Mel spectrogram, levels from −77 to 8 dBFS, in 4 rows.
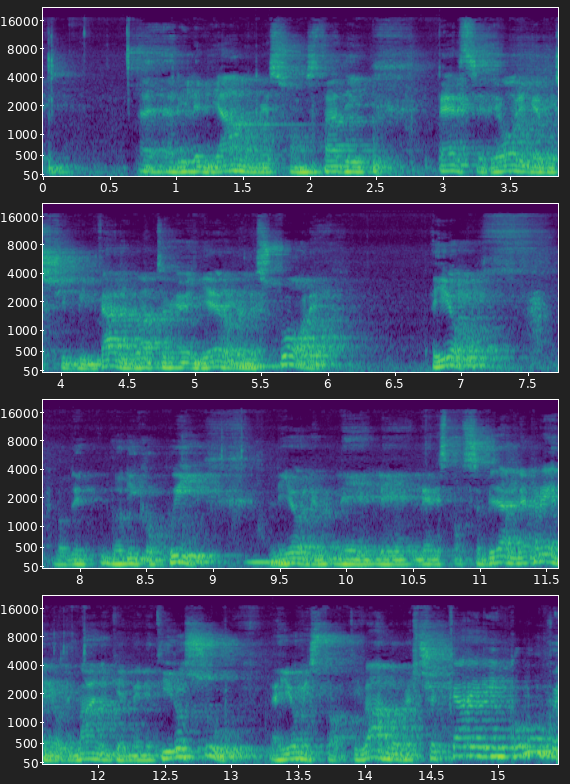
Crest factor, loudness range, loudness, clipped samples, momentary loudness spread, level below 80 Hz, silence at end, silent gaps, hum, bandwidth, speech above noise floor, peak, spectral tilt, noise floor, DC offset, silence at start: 14 dB; 3 LU; -15 LUFS; under 0.1%; 9 LU; -42 dBFS; 0 s; none; none; 17.5 kHz; 26 dB; 0 dBFS; -5 dB/octave; -40 dBFS; under 0.1%; 0 s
